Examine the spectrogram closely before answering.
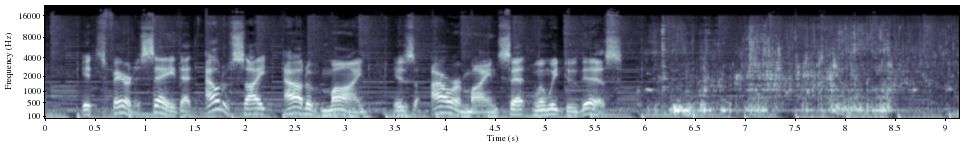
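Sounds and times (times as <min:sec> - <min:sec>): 
speech: 0:00.4 - 0:07.4
toilet flushing whoosh: 0:05.9 - 0:09.1.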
